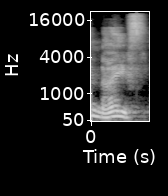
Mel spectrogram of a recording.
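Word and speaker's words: knife: टिप और देते चलें जब भी एन से पहले के आ जाए तो उसे प्रोनाउंस नहीं करते जैसा कि नाइफ के एन आई एफ ई नाइफ उसमें भी के प्रोनाउंस नहीं किया जाता तो यहां पर भी नोन एन की आवाज है के की आवाज नहीं है ही शुड हैव नोन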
